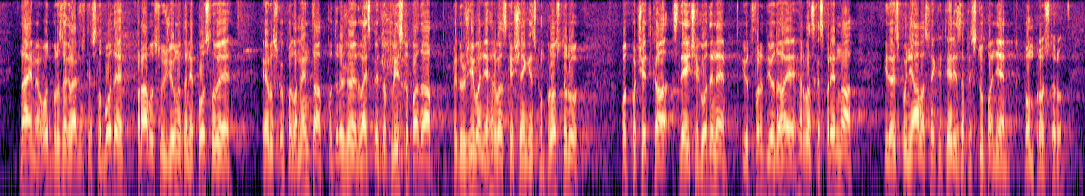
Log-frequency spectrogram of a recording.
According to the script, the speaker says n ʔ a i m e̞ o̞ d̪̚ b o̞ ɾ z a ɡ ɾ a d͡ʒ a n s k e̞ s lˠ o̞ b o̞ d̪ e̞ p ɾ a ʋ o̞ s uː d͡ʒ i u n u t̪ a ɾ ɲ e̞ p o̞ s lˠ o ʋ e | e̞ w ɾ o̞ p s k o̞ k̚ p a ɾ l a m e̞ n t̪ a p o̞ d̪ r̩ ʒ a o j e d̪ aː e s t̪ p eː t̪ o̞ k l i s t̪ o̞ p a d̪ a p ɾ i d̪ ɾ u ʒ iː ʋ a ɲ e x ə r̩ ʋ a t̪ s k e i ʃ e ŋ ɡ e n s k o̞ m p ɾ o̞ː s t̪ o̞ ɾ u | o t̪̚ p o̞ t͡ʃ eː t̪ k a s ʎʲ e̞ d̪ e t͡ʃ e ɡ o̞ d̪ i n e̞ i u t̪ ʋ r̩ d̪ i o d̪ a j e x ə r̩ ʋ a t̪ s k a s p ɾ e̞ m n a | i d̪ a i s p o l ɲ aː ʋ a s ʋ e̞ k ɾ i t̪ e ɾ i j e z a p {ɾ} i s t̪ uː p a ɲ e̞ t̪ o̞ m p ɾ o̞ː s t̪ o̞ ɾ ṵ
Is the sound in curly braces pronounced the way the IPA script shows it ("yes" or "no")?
yes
